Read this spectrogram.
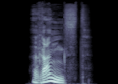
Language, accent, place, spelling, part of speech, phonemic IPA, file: German, Germany, Berlin, rankst, verb, /ˈʁaŋkst/, De-rankst.ogg
- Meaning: second-person singular present of ranken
